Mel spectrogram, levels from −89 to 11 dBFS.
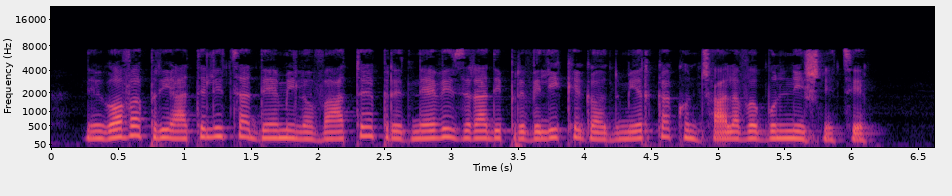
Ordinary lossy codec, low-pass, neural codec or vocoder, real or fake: MP3, 48 kbps; 7.2 kHz; none; real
